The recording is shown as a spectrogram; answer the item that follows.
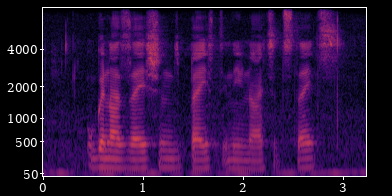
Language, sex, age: English, male, 23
